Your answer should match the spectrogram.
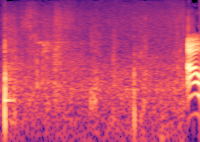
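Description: Tennis racket striking a ball once with a sharp pop right at the start, followed later by a few faint knocks.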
